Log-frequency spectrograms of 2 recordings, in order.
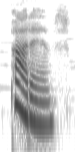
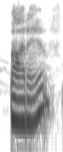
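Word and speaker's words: Բարեւ: In eastern Armenian it is pronounced b. In western Armenian it is pronounced p and it looks a little bit like a lowercase f in English.v or pararev.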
